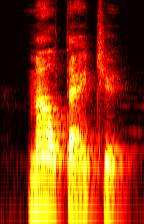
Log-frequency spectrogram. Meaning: diminutive of maaltijd
- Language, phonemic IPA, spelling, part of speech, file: Dutch, /ˈmaltɛicə/, maaltijdje, noun, Nl-maaltijdje.ogg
